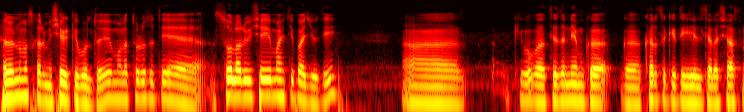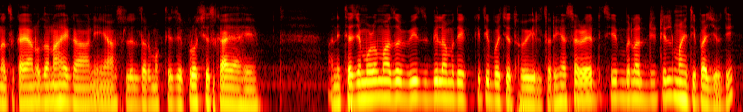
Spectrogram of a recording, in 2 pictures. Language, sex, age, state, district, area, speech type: Marathi, male, 45-60, Maharashtra, Osmanabad, rural, spontaneous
